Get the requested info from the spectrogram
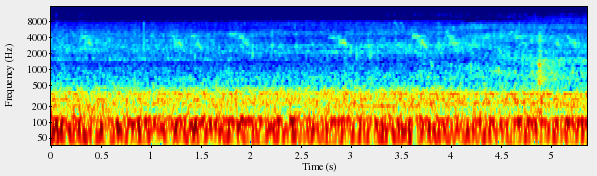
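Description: Outdoor ambience: a steady low rumble with faint, high bird chirps now and then.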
